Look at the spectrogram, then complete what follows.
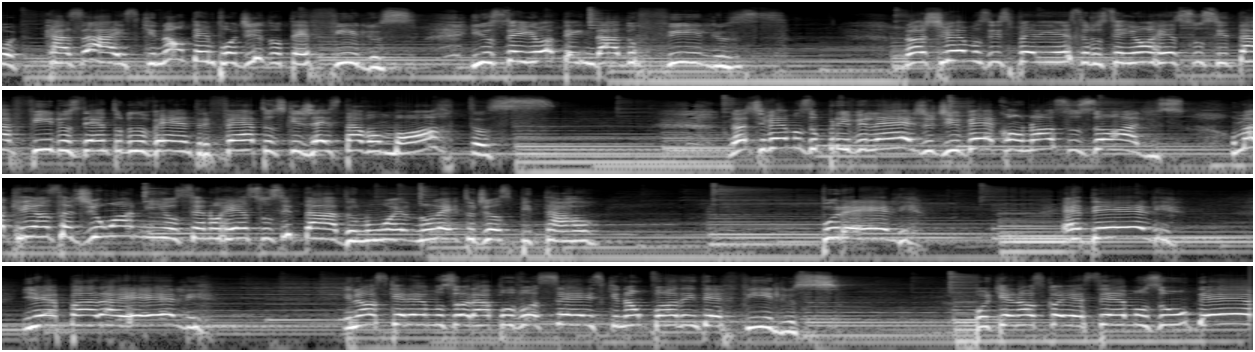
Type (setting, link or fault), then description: setting, large echoing room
